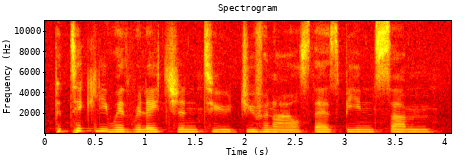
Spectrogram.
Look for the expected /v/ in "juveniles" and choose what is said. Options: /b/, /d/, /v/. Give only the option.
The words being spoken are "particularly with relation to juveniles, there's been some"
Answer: /v/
